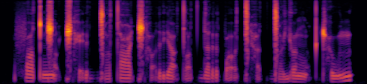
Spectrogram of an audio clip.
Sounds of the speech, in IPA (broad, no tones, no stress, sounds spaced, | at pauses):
f ɑ tˤ ŋ͡ǁ ɔ̰ ǁʰ ɛ̰ r ɡ͡ǀ ɔ tˤ ʕ i ǁʰ ɑ̰ r j ɛ̰ tˤ ṵ tˤ d ʌ r p ɑ̰ ǀʰ ḭ tˤ ɡ͡ǀ ʊ j ʌ ŋ ɔ̰ tˤ ʈʰ u n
